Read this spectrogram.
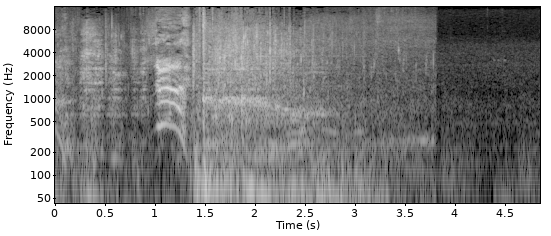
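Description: A heavy blow strikes a body with a wet crunch.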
